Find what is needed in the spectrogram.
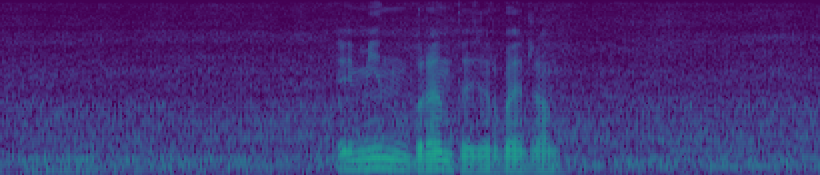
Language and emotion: Russian, neutral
